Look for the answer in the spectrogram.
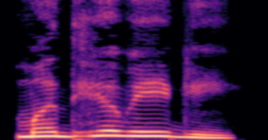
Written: ಮಧ್ಯವೇಗಿ

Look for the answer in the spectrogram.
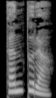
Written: ತಂತುರ

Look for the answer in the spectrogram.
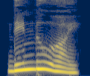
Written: ದಿಂಡುವಾಯ್

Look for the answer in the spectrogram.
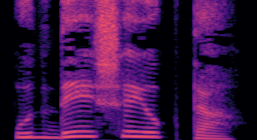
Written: ಉದ್ದೇಶಯುಕ್ತ

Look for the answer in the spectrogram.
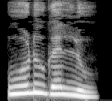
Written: ಒಡಕಲು

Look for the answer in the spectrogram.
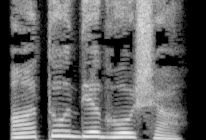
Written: ಆತೋದ್ಯಘೋಷ

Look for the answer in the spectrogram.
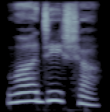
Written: ವಾಜೀಶ

